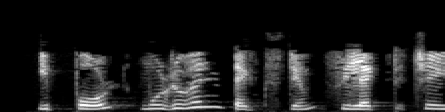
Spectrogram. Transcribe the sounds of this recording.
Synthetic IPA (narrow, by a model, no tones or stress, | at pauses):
ipːo̞ːɭmuɻuʋɐnʈekstumsilek̚ʈɨt͡ɕe̞j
